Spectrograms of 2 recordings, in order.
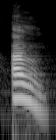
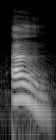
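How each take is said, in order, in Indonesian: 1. Huruf n samar, tertahan di hidung. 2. Huruf n samar, tertahan di hidung.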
